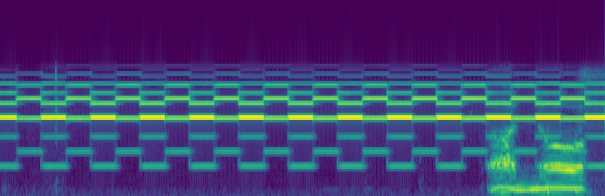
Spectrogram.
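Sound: fire alarm ringing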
